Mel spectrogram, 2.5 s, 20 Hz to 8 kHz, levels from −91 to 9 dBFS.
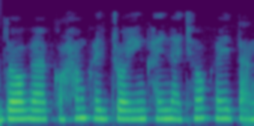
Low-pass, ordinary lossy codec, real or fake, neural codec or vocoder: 7.2 kHz; MP3, 24 kbps; real; none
